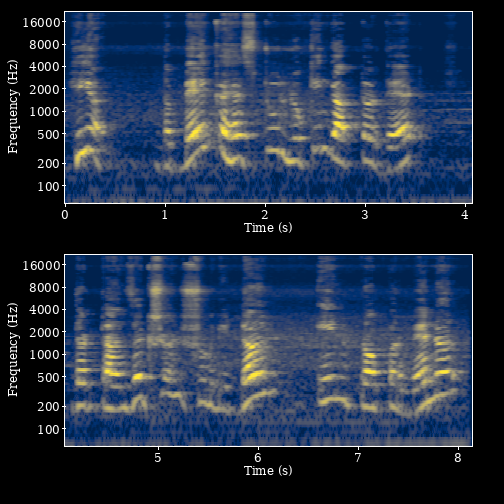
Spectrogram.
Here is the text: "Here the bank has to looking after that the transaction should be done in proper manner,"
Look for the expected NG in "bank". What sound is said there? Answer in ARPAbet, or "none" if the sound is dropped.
none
